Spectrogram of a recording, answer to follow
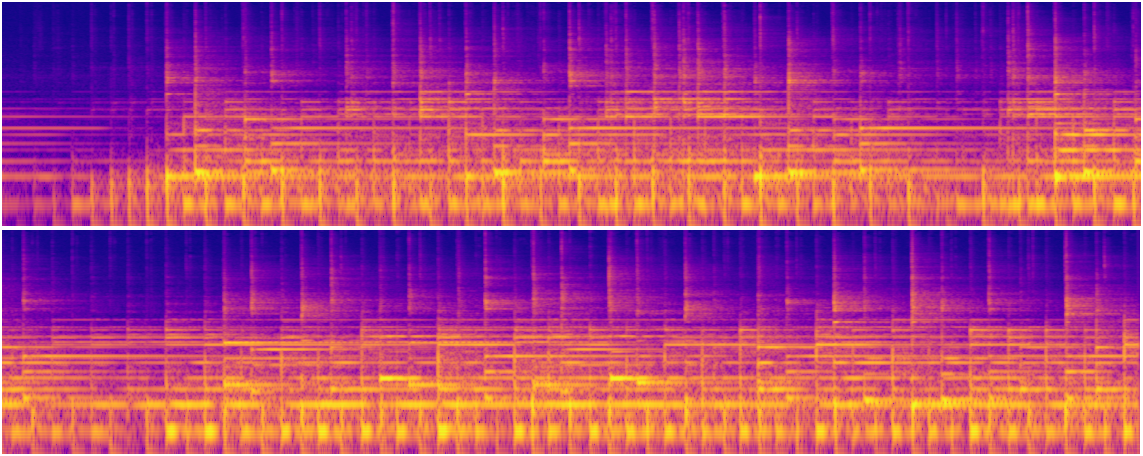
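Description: Yishama pantam (steel handpan) played by hand. After a soft, fading opening, a fast, dense stream of struck notes begins about two seconds in, the notes ringing into one another over a sustained low bass tone.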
